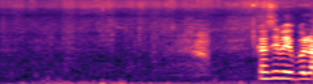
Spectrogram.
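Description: Low, uneven rumbling noise from wind and handling on the microphone of a moving handheld camera, with a faint short call about a second and a half in.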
